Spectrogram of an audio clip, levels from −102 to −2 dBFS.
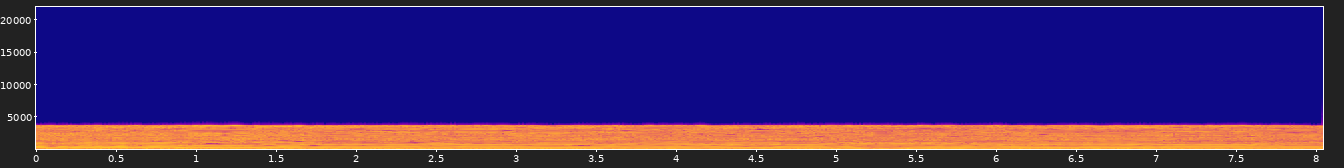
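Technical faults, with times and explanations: Throughout, AAC compression: the audio was most likely squeezed through AAC-LC at a very low bitrate, with damage heavy enough to point to something around 8 kbps. Starved of bits, the encoder discards everything above about 3.8 kHz and quantises the remaining bands coarsely against its hearing model. The sound comes out dull and smeared, with a warbling, fizzy texture wherever energy is sustained.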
